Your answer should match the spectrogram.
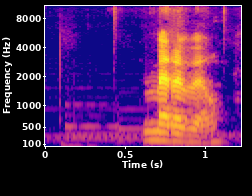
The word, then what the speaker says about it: Medeville: how do you say your last name? Medeville. Medeville. Okay, I would have. I keep wanting to say medieval, just because it sounds cool.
